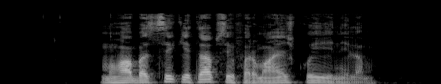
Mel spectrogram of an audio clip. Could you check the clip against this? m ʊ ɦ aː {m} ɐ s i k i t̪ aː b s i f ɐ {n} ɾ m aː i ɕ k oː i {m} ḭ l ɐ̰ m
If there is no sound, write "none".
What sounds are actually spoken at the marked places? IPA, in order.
b, none, n

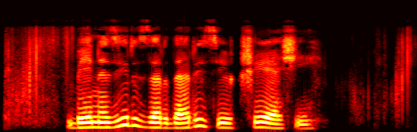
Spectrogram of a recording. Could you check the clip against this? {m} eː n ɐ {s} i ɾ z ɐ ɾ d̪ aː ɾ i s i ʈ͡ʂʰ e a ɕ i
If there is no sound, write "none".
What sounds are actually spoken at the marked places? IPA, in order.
b, z

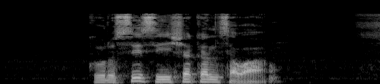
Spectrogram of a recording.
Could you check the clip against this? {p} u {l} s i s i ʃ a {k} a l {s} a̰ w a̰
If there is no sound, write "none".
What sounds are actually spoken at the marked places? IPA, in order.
k, ɾ, k, s

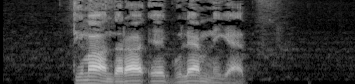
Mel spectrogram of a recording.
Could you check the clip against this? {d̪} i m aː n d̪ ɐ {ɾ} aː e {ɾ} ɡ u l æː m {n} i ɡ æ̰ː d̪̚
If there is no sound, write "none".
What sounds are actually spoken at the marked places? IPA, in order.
t̪, ɾ, none, n

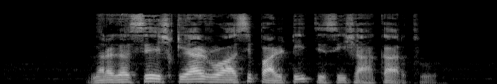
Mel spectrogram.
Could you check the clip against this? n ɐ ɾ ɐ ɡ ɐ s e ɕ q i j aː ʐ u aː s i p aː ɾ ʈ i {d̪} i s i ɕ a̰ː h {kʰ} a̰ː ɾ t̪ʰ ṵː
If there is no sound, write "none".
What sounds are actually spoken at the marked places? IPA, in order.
t̪, k

